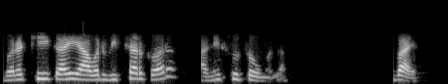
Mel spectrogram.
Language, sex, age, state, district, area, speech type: Marathi, female, 30-45, Maharashtra, Wardha, rural, conversation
